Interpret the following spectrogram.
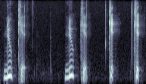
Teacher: the vowel gets a little shorter because t is voiceless, so new kit, kit gets short.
